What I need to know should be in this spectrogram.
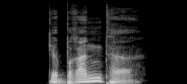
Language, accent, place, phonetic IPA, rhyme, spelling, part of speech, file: German, Germany, Berlin, [ɡəˈbʁantɐ], -antɐ, gebrannter, adjective, De-gebrannter.ogg
- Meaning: inflection of gebrannt: 1. strong/mixed nominative masculine singular 2. strong genitive/dative feminine singular 3. strong genitive plural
